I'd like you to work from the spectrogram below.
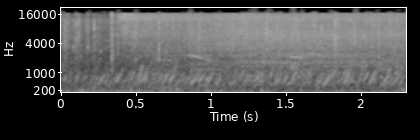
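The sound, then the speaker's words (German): Rice pours into a paella pan with a steady, granular hiss that stays continuous for a couple of seconds, with no one talking. “Der Reis wird bei streng katholischen Köchen gerne in Form eines Kreuzes in die Pfanne gegeben.”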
